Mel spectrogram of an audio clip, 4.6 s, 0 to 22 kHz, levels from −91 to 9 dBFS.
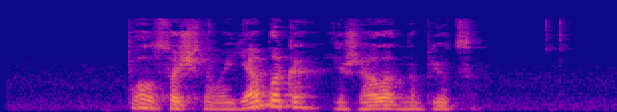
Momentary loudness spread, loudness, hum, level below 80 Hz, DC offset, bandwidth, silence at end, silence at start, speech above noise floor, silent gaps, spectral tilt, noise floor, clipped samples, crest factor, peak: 15 LU; -24 LUFS; none; -64 dBFS; under 0.1%; 11.5 kHz; 1.1 s; 0.95 s; 43 dB; none; -5.5 dB/octave; -66 dBFS; under 0.1%; 20 dB; -4 dBFS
